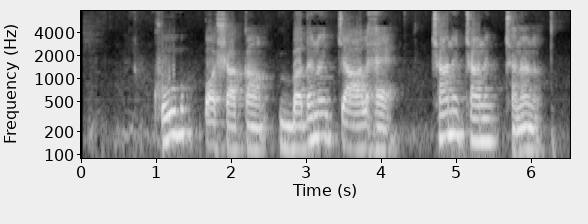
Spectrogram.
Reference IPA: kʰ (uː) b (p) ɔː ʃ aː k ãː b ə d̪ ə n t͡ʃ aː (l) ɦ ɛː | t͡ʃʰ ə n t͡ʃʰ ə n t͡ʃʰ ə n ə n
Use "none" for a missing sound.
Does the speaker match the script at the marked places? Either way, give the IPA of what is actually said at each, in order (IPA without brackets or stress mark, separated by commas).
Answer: uː, p, l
